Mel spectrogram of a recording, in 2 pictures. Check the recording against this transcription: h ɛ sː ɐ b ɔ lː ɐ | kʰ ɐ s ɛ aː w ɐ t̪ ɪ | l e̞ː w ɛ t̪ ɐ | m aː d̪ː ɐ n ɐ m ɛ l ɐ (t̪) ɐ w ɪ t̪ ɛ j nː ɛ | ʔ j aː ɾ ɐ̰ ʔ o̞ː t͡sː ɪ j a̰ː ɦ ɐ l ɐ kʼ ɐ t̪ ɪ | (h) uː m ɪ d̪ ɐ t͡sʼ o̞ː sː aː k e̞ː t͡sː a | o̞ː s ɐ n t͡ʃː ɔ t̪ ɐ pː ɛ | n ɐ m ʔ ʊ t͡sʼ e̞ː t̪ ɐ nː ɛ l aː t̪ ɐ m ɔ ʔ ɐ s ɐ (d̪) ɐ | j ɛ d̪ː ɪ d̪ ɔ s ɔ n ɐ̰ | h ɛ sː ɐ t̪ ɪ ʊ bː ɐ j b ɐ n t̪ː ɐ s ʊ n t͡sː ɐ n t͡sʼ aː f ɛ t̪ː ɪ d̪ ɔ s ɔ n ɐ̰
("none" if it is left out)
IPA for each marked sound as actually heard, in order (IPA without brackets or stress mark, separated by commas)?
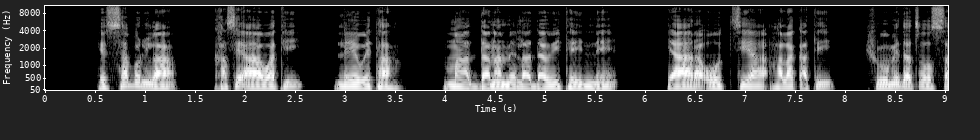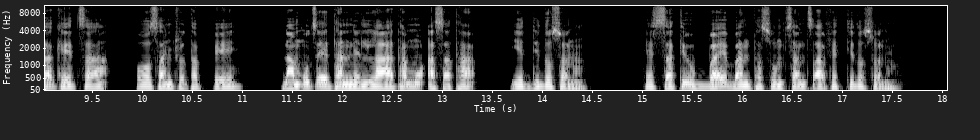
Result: d̪, ʃ, t̪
